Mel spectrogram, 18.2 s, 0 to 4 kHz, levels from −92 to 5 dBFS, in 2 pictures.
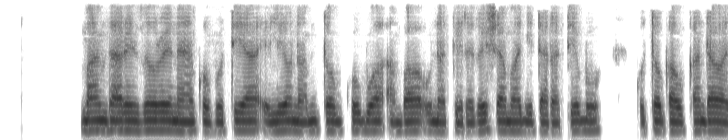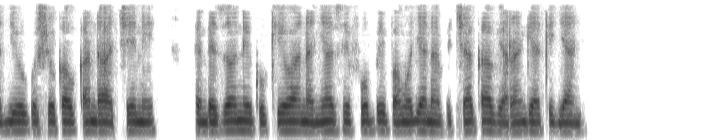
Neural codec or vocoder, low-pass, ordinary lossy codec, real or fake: codec, 16 kHz, 4.8 kbps, FACodec; 3.6 kHz; MP3, 32 kbps; fake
